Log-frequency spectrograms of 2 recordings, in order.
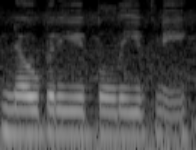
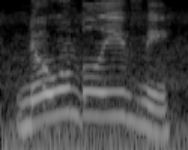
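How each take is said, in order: First: Said in the usual way. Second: "one" stressed with a higher pitch and a fall; indignant repeat. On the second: Real, not acted. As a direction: raise the pitch on "one" and let it drop.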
